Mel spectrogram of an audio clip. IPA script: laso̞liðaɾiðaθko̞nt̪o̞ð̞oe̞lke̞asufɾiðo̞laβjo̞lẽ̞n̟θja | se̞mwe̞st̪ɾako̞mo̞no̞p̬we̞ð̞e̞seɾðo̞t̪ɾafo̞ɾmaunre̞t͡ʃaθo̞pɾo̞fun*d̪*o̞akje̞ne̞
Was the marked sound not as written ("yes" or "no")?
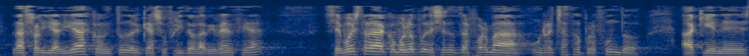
no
